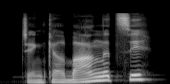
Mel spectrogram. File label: indonesia, negative phrases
